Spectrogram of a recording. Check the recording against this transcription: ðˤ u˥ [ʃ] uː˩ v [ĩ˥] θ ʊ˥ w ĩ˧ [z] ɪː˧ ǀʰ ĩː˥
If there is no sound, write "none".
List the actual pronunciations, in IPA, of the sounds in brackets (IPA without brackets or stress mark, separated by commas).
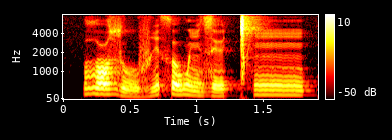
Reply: z, i˥, z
